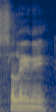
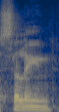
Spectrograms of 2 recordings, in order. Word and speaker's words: Selene: No, the only one that I can think of is Selene or Celine, depending on how you pronounce it and who you talk to.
